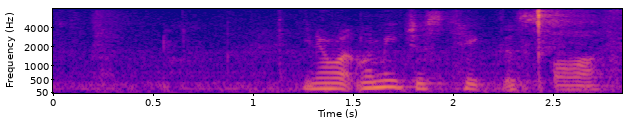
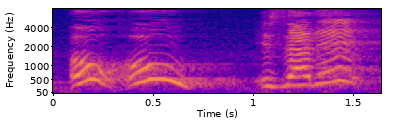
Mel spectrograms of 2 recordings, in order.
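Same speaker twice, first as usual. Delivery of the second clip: a high, loud hopeful yelp; spotting that the fix may have worked; sudden hopeful surprise; 10 semitones higher, 6 dB louder than usual. Real, not acted. Streamer thinks camera is finally fixed, high surprised yelp.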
